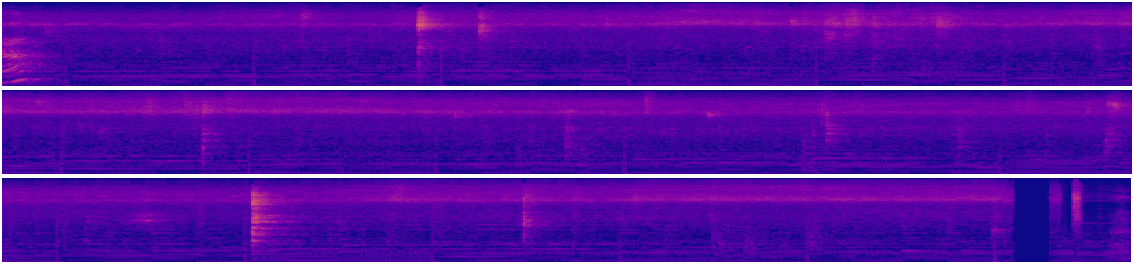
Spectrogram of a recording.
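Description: Chicken pieces frying in a pan for restaurant-style chilli chicken, a continuous crackling sizzle with occasional sharper pops, running steadily throughout.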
